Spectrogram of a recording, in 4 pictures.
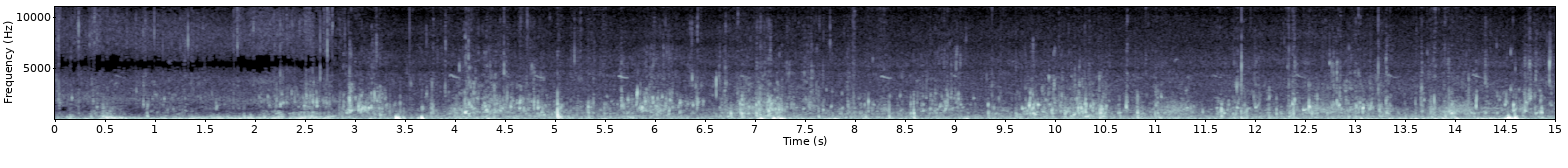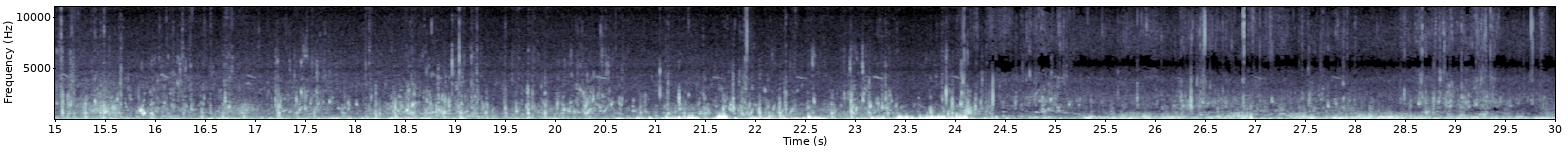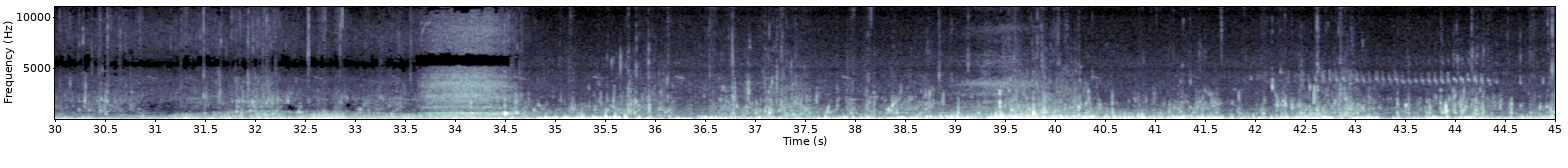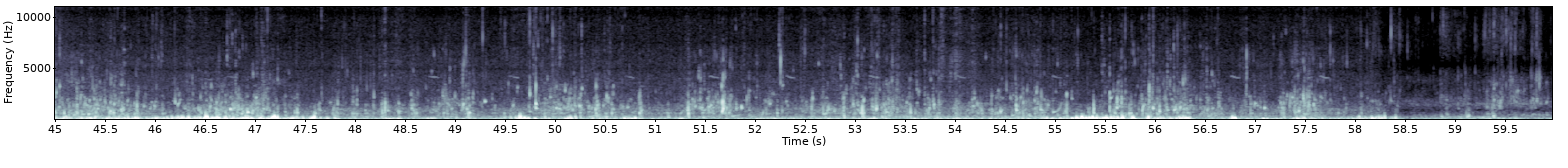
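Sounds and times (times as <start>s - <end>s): waves lapping against kayak hull: 0.0s - 59.9s
wind on microphone: 0.0s - 59.9s.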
